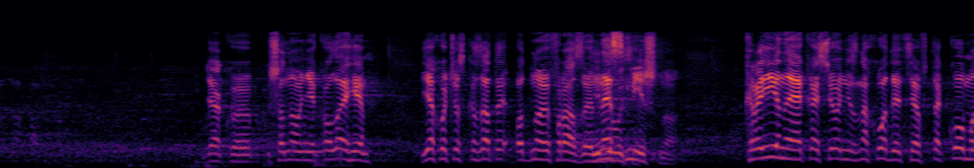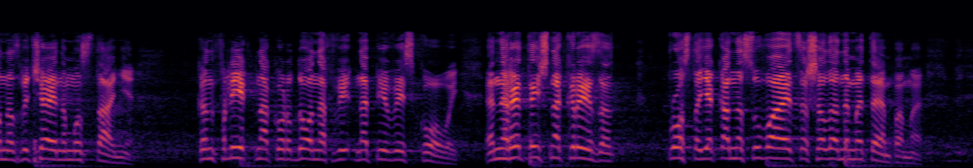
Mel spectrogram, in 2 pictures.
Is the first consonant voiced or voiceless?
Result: voiced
